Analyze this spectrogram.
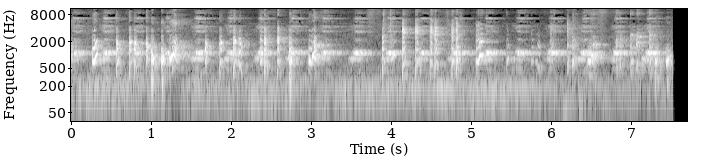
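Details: Rapid, harsh croaking and clucking of a white-breasted waterhen, a sound meant to lure birds, in irregular runs of short notes, ending abruptly in silence.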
